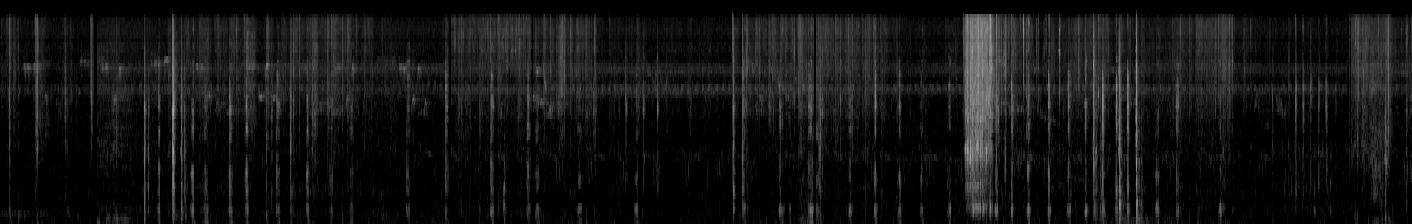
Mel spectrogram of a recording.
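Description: A pig grunting at feeding time, among scattered footsteps and knocks, with one short loud outburst about two-thirds of the way through.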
